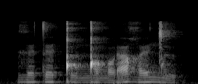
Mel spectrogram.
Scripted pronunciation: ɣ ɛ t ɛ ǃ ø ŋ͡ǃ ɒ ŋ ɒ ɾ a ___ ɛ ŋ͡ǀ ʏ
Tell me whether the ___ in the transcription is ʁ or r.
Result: ʁ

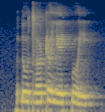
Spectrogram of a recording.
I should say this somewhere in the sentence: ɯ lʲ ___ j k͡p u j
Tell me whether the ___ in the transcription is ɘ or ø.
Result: ø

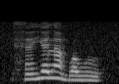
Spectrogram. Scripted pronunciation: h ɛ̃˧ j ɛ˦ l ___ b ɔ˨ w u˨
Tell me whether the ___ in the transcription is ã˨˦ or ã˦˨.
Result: ã˦˨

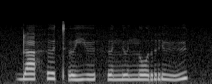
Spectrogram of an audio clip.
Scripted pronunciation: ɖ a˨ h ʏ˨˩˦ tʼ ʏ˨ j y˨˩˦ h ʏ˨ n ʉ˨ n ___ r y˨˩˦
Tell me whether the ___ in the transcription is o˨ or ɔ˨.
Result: o˨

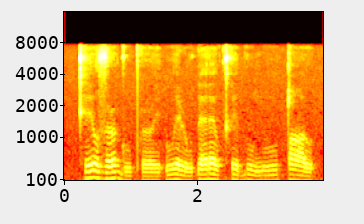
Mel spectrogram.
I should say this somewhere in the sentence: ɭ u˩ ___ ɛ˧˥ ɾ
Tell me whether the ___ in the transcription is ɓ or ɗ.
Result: ɗ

